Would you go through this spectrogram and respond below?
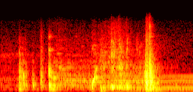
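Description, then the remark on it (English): A low-flow toilet in the women's bathroom of a public restroom unit on Lincoln Street in Sitka flushes quietly: a few mechanical clunks, then a short whooshing surge of water that quickly settles into a soft, steady hum. “The toilets are low flow and surprisingly quiet. I'm just going to go ahead and flush.”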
